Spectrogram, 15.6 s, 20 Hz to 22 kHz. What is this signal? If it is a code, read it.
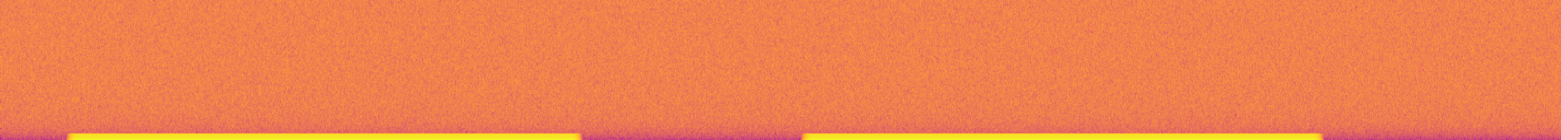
Ship horn signal, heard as a ship's horn, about 100 Hz. 2 long. At sea: a vessel under power that has stopped in fog.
